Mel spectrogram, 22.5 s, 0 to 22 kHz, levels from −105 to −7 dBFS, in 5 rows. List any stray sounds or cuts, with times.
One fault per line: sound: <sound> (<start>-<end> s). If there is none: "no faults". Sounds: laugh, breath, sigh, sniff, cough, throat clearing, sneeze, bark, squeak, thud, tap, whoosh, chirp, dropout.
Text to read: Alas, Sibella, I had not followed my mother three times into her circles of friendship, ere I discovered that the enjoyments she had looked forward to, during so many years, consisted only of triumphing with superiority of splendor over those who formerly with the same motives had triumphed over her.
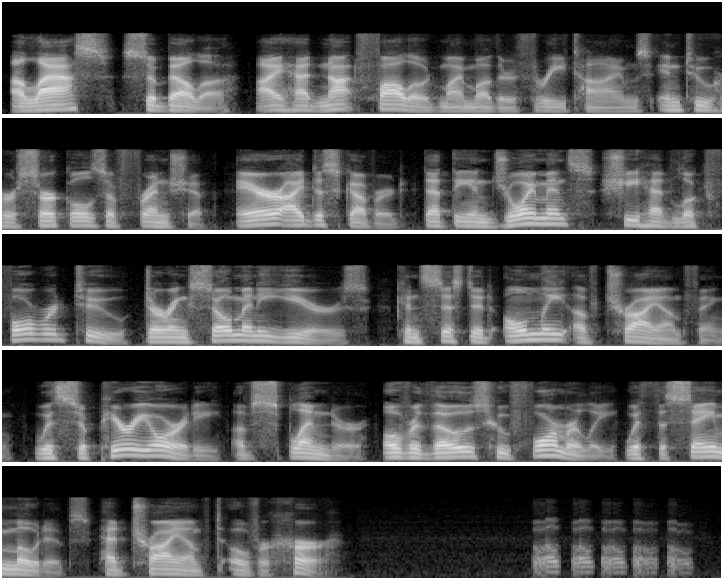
sound: laugh (21.3-22.3 s)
